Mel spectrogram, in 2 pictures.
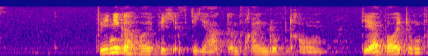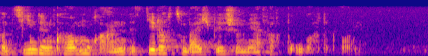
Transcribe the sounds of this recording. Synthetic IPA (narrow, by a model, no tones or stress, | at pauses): v̥eːnɪɡɐɦɔʏfɪçɪ̰st̚d̥iːjaːk̚tɪmfʁ̥aɪənlʊftʁ̥aʊm | d̥iːɛɐbɔʏtʊŋfɔnt͡siːəndənkʰɔɐmoʁa̰ːnənɪstjedɔχt͡sʊmbaɪʃpiːlʃoːnmeːɐfaχb̥əʔo̰ːba̰χtə̥tv̥ɔ̰ɐdn̩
